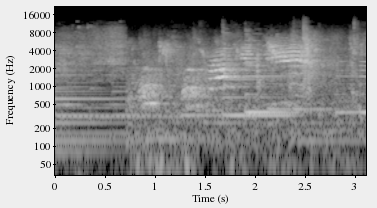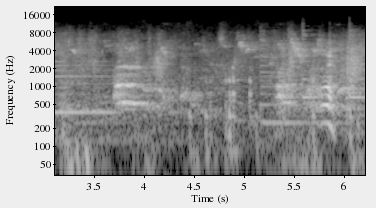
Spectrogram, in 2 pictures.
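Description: A dog barking several times in short, separate barks, over steady background music.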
